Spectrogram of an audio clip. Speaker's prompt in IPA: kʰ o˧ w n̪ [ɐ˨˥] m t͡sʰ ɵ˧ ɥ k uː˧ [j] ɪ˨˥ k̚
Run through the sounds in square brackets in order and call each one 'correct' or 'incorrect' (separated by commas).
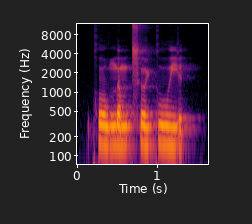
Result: incorrect, correct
